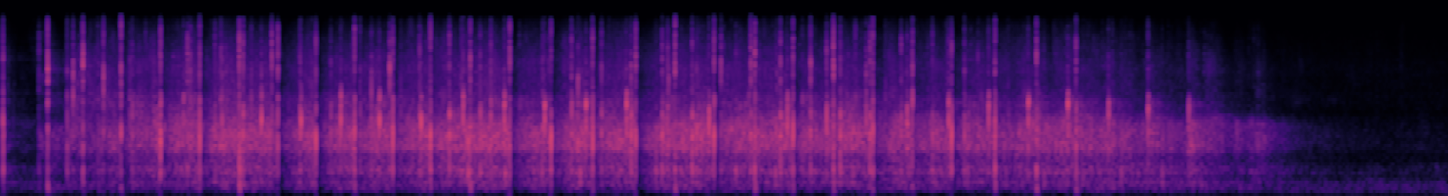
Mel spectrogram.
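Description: Audience applauding, many hands clapping together, fading away about a second before the end.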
